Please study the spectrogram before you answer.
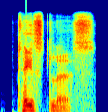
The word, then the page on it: tasteless: British English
